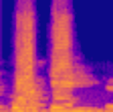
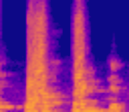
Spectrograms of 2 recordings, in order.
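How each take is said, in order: First: "क्वोटेंट" with a T sound, kwo-TENT; the wrong reading क्वोटेंट, hard T in the middle; mistaken pronunciation. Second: "क्वोशंट" with a SH sound, kwo-SHANT; correct pronunciation. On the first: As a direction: say क्वोटेंट with "tent" in place of "shant". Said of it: "तो क्वोटेंट नहीं होता". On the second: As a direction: say क्वोशंट with "shant", not "tent". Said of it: "ये क्वोशंट पढ़ते हैं". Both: Shown as a demonstration.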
